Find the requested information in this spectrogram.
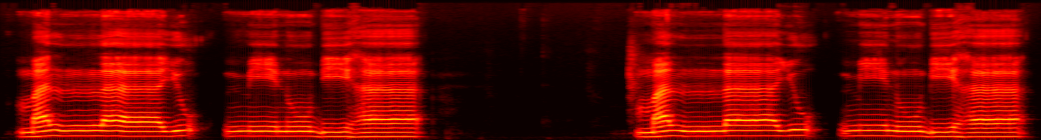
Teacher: Potongan ayat yang barusan saya baca tertulis dalam mushaf man la, namun kita baca menjadi mal la, ditulis man la, dibaca mal la. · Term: idgham bila gunnah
